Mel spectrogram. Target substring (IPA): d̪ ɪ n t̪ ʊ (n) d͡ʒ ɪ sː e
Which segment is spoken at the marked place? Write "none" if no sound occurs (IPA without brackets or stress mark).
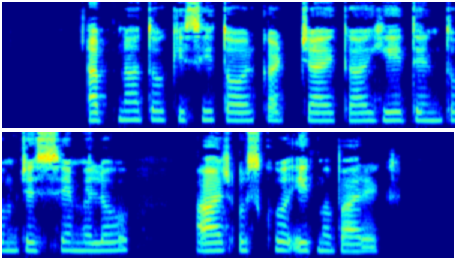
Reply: m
